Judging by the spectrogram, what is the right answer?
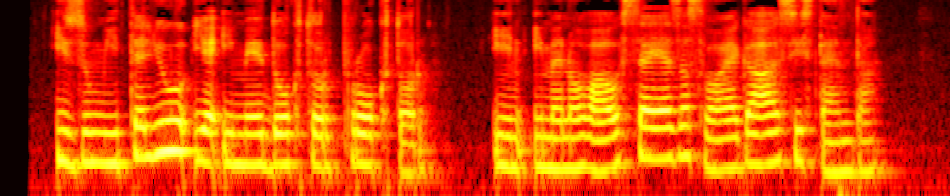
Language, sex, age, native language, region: Slovenian, female, 18-29, Slovenian, Savinja region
